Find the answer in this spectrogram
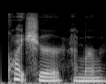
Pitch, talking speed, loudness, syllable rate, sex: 170 Hz, 225 wpm, -16 LUFS, 8.2 syllables/s, female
